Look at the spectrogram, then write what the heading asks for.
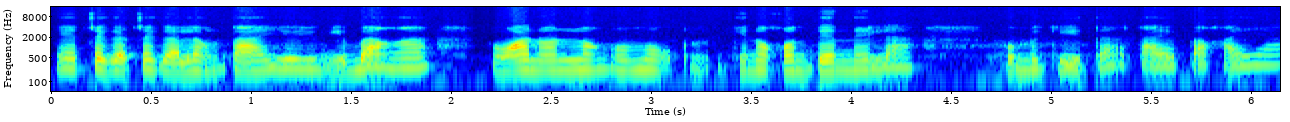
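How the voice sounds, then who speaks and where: A soft-spoken woman talks at a fairly quick pace in a medium pitch, with very wide pitch swings. The recording is very clean and the background silent. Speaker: vlogger. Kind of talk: vlog voice-over. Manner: halting.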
